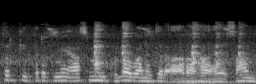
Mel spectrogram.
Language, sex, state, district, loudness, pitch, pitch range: Hindi, male, Rajasthan, Bikaner, -18 LUFS, 165 Hz, 150-180 Hz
